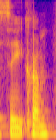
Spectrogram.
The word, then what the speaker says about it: sacrum: What's the recovery time on the average contusion of the sacrum? Am I pronouncing that right? – Yeah, it's the sacrum.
